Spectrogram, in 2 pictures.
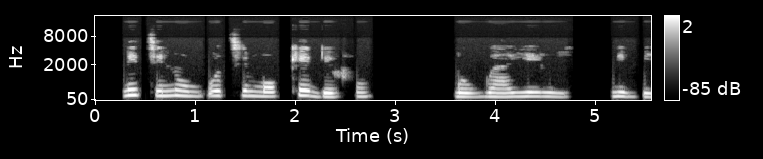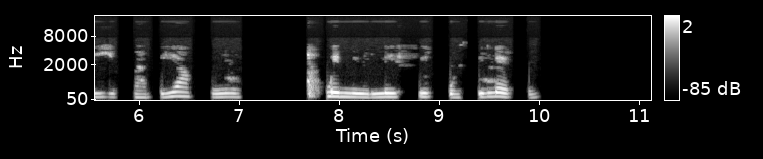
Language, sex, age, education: Yoruba, female, 15-29, tertiary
